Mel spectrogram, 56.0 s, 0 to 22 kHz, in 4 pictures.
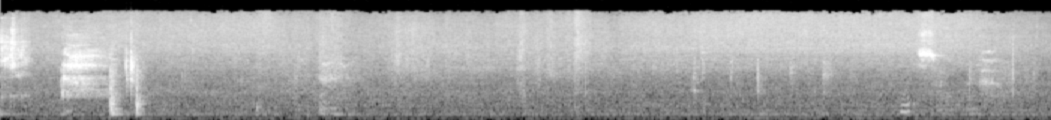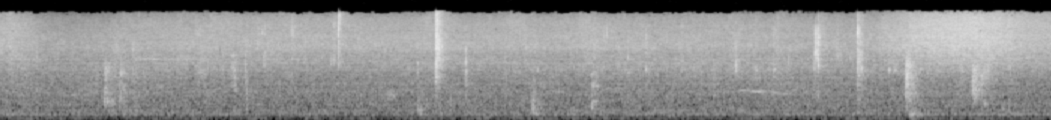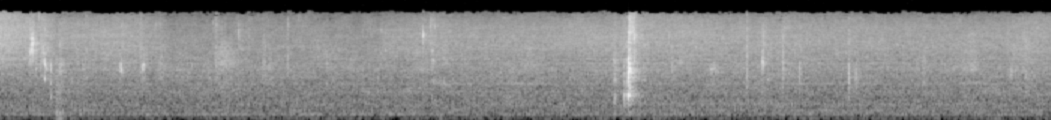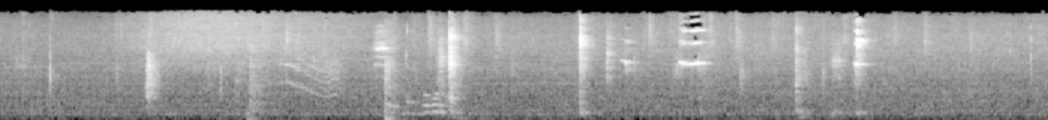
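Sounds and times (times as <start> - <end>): microphone hiss: 0.0 - 56.0
chewing food: 28.4 - 28.8.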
